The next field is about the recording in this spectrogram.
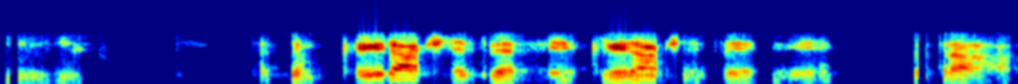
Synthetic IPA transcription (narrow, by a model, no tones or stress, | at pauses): ɦɦ | sɐt̪jɐmkɾiːɽaːkʂeːt̪ɾɐjɐt̪iikɾiːɽaːkʂeːt̪ɾejɐt̪ii | tɐt̪ɾa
